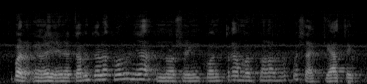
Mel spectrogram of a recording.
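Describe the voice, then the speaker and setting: A man talks fairly quickly, his voice carrying audible room echo amid noticeable background noise. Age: 60s. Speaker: manager of sheltered employment centres, audience member. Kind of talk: audience question and comment at a conference. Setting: conference hall with audience.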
